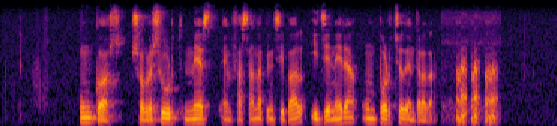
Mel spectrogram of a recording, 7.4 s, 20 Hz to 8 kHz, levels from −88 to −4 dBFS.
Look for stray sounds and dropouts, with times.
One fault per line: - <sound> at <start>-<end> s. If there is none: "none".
- laugh at 6.1-6.6 s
